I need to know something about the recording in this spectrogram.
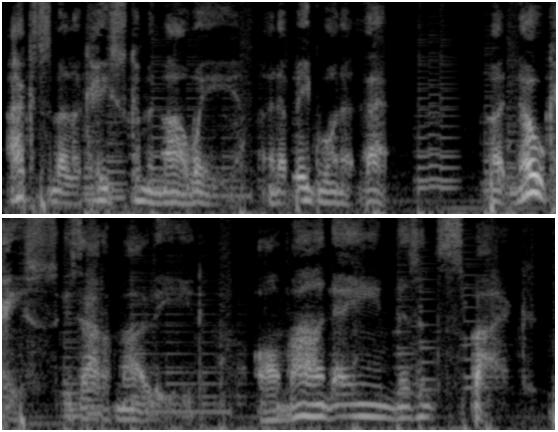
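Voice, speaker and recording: A man voicing a self-important, dim hardboiled private eye, narrating a deadpan film noir parody in a melodramatic way. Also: fairly low pitch, a little slow. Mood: deadpan, brooding. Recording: music behind the voice. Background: background music.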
